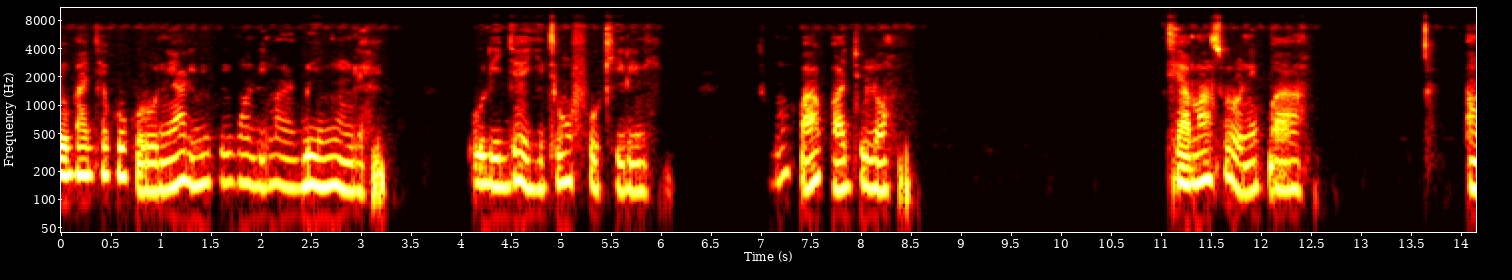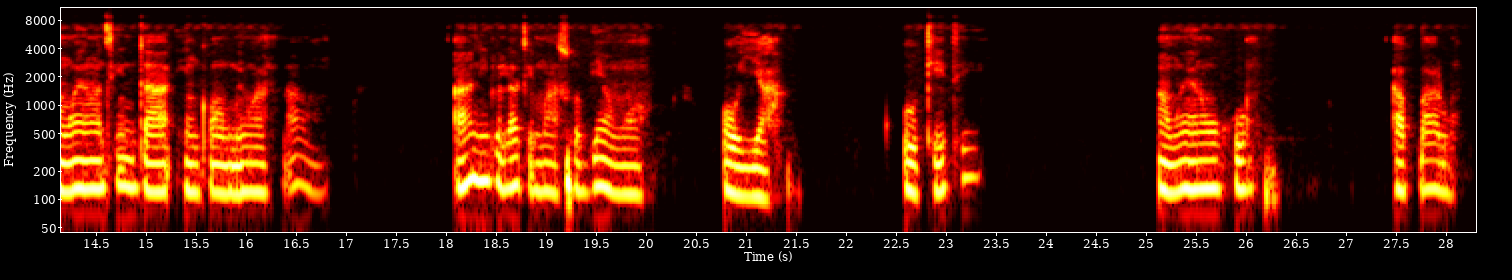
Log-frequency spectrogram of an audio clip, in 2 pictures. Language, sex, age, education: Yoruba, male, 30-45, primary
